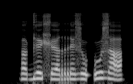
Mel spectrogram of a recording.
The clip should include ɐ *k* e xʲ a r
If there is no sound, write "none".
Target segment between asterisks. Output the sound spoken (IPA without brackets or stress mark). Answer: ɡ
